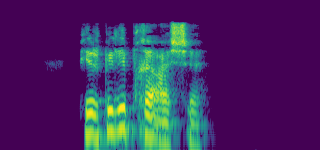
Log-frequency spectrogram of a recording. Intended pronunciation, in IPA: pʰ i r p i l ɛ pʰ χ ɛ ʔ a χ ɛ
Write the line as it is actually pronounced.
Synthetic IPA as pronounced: pʰ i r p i l i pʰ χ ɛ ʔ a ʃ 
